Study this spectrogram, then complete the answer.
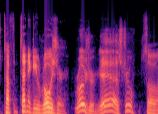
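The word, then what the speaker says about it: Rosier: But anyways, apparently we were pronouncing Malik Rozier wrong the whole time because it's technically Rozier.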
